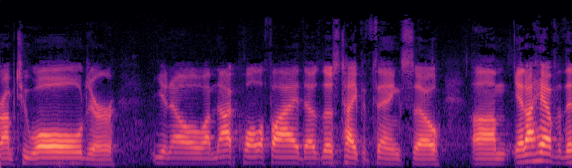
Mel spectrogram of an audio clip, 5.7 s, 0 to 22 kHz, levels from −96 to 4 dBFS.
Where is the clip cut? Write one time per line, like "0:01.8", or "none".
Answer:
none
